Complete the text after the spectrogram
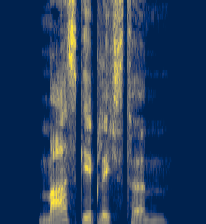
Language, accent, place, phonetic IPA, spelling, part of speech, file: German, Germany, Berlin, [ˈmaːsˌɡeːplɪçstəm], maßgeblichstem, adjective, De-maßgeblichstem.ogg
- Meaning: strong dative masculine/neuter singular superlative degree of maßgeblich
